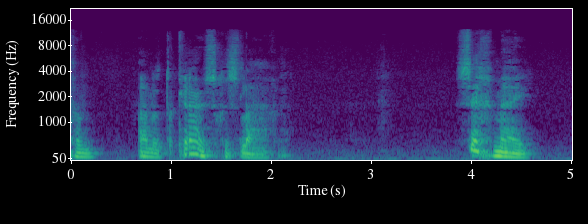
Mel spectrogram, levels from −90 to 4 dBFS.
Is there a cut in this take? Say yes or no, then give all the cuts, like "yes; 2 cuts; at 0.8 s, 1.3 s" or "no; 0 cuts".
no; 0 cuts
